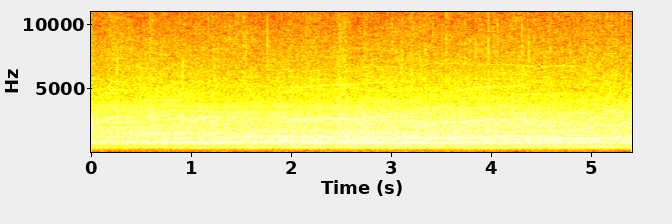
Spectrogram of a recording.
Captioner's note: audience cheering and clapping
